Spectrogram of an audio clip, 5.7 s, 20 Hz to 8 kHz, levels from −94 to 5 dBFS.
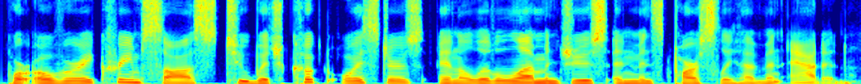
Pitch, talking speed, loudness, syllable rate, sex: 180 Hz, 210 wpm, -18 LUFS, 5.5 syllables/s, female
